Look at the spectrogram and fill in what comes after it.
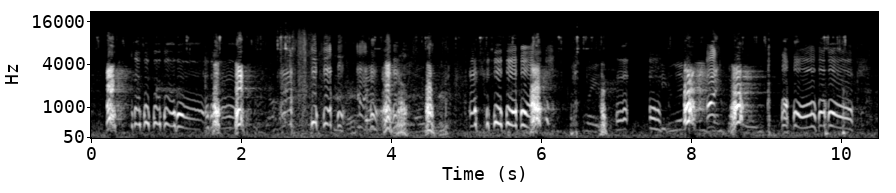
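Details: Sandy, a Cavachon puppy (Cavalier King Charles Spaniel × Bichon Frise cross), barking to get a child to play and chase her; short, high yappy barks come in scattered bursts across the clip, mixed with people talking.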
